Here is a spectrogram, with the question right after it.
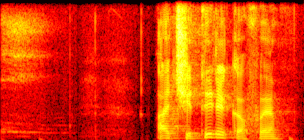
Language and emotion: Russian, neutral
